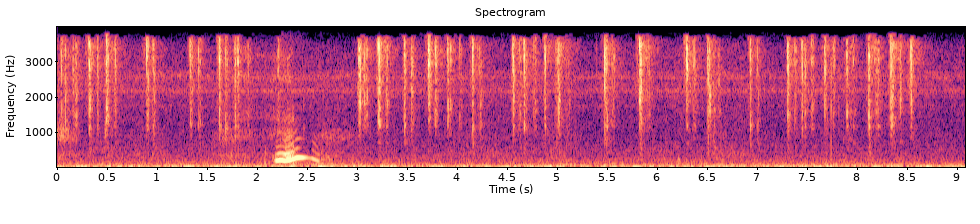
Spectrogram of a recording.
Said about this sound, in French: attendez, je finis de taper quelque chose et on regarde tout de suite.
